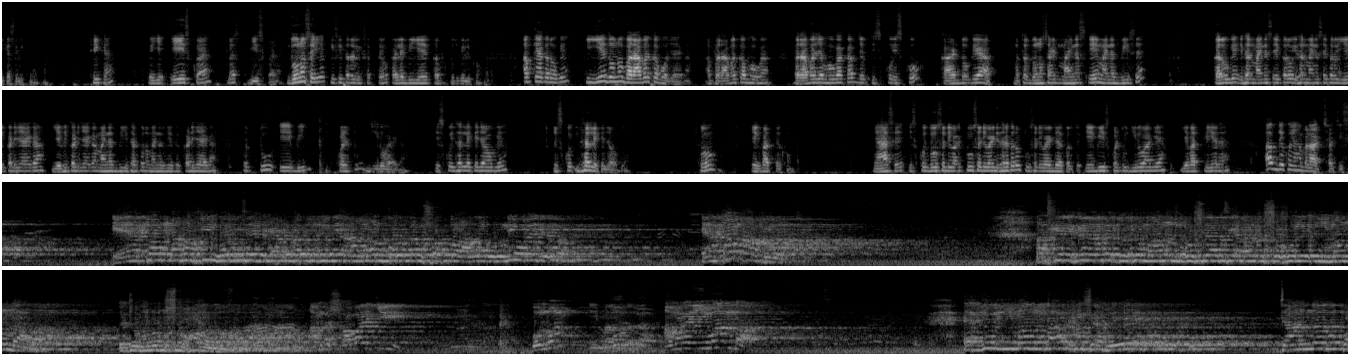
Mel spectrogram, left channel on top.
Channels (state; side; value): different; both; correlation -0.01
